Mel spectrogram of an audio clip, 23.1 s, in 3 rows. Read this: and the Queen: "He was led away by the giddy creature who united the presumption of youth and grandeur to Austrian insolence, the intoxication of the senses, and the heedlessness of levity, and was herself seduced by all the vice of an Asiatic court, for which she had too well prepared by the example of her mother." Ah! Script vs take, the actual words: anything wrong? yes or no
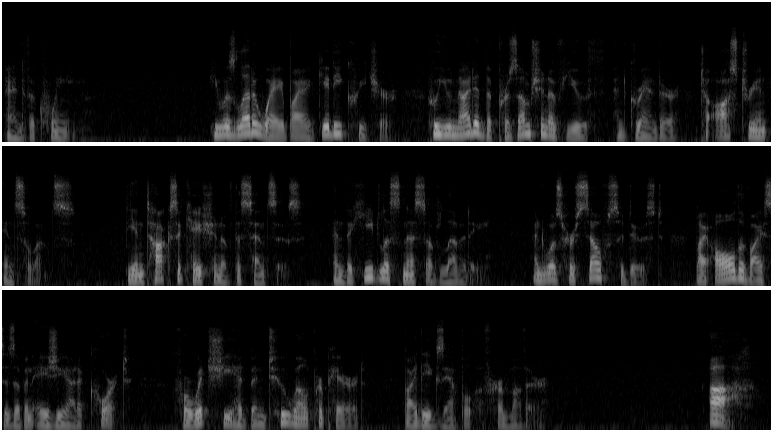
yes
